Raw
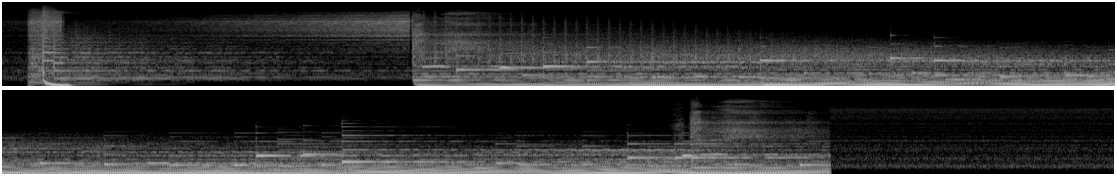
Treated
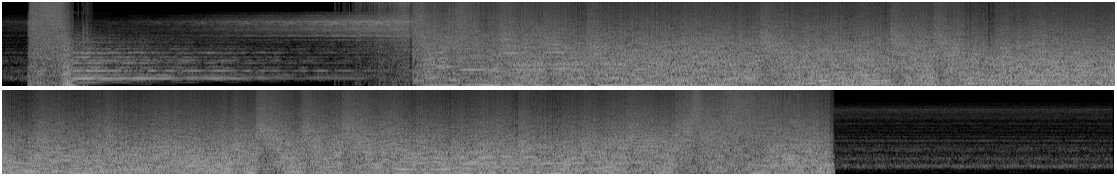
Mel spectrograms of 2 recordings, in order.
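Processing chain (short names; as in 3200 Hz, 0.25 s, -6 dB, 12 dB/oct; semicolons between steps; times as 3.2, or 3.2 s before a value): wrapped overs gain 25 dB; doubler 38 ms -4 dB; gain +5 dB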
